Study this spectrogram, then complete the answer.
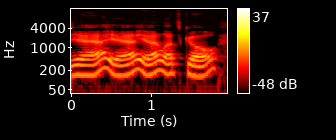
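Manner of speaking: wild, loud carnival barker cry. Pitching a circus ringleader character on request: loud carnival barker voice. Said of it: "he's the carnival barker".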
